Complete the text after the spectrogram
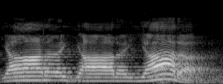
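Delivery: dismissive mimicry. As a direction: toss off empty promises, loudly and mockingly. Mocking promises Sarah is tired of.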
